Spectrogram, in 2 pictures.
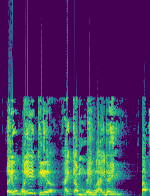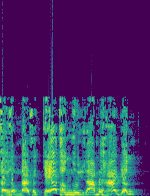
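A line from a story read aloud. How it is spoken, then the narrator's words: Old man's furious roar. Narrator (Vietnamese): Nhạc Thế Hùng ê a như vậy, lão nhân càng nói giận thét ghê hồn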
